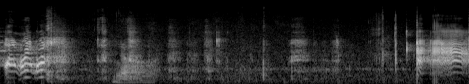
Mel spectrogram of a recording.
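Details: Staffordshire Bull Terrier kept as a pet producing odd noises: a wavering whine at the start, a low grumbling moan, scattered soft huffs, then a loud strained whine at the close.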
